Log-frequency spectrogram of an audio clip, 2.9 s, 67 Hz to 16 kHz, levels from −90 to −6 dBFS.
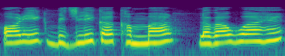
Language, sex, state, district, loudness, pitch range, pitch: Hindi, male, Delhi, New Delhi, -12 LUFS, 250-290 Hz, 270 Hz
